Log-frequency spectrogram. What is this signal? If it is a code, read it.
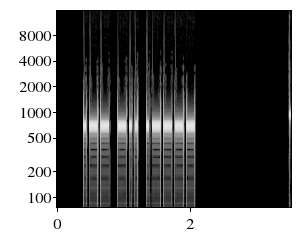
Morse code, heard as a keyed tone, about 28 wpm, 700 Hz. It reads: WD1
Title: Three Challenging Letter-Number Combinations 28wpm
